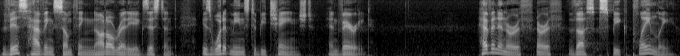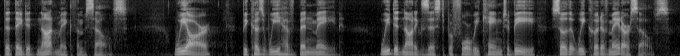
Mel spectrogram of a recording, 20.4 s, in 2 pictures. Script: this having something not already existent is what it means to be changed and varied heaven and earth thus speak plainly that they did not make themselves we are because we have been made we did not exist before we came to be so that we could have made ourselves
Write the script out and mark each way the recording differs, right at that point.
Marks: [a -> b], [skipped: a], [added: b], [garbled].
this having something not already existent is what it means to be changed and varied heaven and earth [added: earth] thus speak plainly that they did not make themselves we are because we have been made we did not exist before we came to be so that we could have made ourselves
